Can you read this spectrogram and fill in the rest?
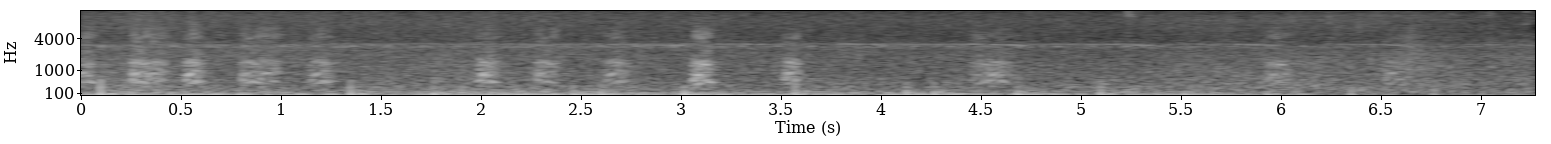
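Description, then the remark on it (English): Hounds tearing through underbrush bark in a ragged series of sharp, overlapping yelps that thin out and stop partway through, set over a steady, heavy low rumble. “I hesitated, with the hounds tearing the underbrush behind me.”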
